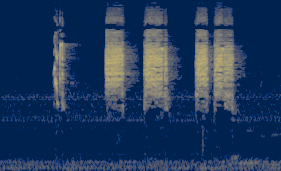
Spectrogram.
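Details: Black francolin, Sindhi type, with a crisp rasping note followed by two pairs of loud, harsh, grating syllables, steady and rhythmic, over a soft low hum.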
